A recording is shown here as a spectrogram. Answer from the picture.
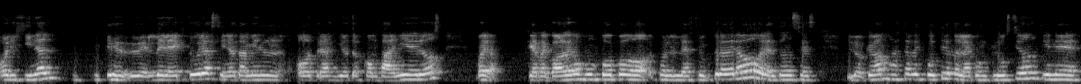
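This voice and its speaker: A woman with an unremarkable speaking voice, fairly high in pitch, at a moderate pace with fairly even intonation. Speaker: guest speaker on a book. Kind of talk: online reading group talk.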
